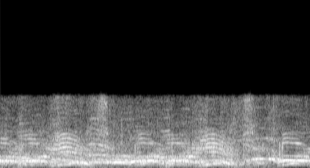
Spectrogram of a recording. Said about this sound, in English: His supporters, the delegates in the room, set aside their social distancing restrictions to crowd the front of the stage and chant for four more years. Take a listen.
